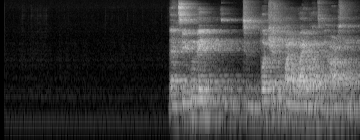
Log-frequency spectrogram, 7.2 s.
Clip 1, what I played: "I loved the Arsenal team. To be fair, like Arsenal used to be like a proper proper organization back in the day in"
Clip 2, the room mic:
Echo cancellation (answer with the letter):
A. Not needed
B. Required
A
